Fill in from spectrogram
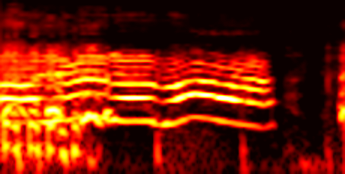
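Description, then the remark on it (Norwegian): A voice mimics autotuned singing, holding one bright, buzzy sung note for about a second with small stepped wobbles in pitch. It stops abruptly, then a brief breathy sound follows. “som autotuner seg selv.”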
